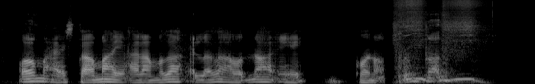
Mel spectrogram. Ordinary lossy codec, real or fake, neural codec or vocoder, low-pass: none; fake; codec, 44.1 kHz, 1.7 kbps, Pupu-Codec; none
